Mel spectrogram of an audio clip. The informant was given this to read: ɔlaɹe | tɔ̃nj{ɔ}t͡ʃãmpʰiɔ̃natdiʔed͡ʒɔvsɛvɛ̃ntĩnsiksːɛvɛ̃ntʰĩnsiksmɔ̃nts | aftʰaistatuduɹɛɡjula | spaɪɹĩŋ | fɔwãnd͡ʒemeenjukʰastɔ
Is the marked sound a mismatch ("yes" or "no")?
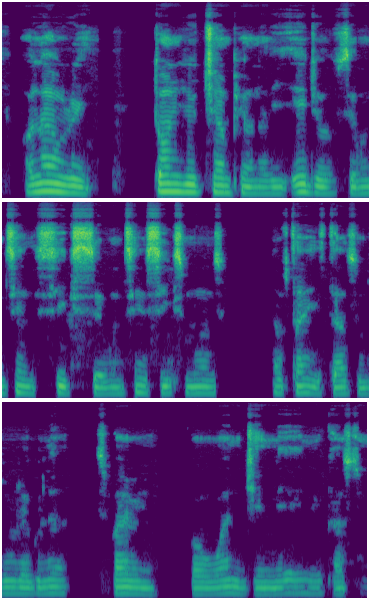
yes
